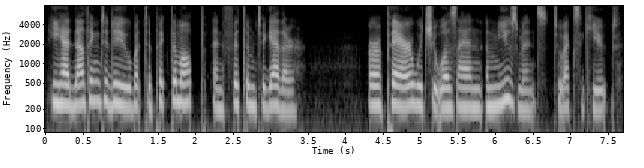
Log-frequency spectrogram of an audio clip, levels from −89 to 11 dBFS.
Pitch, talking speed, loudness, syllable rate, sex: 225 Hz, 170 wpm, -18 LUFS, 5.0 syllables/s, female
